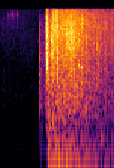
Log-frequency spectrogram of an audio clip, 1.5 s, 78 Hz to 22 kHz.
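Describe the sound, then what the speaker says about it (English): A sudden loud dynamite explosion in the video game Uncharted 4 erupts after brief silence, a heavy booming blast with a broad rumble that sustains and slowly decays. "Hopefully we just blend in with the other explosions."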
